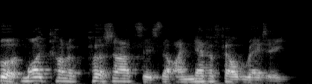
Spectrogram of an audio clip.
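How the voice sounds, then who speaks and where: The speaker talks at a fairly quick pace in a British accent, and the voice is somewhat breathy. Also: man. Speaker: photographer and author. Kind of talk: interview.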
